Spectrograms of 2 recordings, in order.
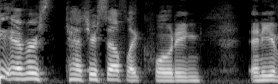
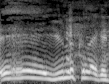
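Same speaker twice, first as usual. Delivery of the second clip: put-on drunk man voice, higher pitched; 8 semitones higher than usual. Retelling how they used to impersonate a drunk guy at a bar: imitating a drunk guy. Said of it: "we would always impersonate the guy".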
